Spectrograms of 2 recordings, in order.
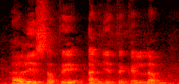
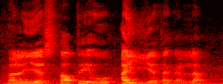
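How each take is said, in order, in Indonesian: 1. Huruf n dilafalkan jelas dan terpisah. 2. Huruf n menyatu dengan bunyi y setelahnya. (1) "dibaca normal-normal saja" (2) "itu kaku ya"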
